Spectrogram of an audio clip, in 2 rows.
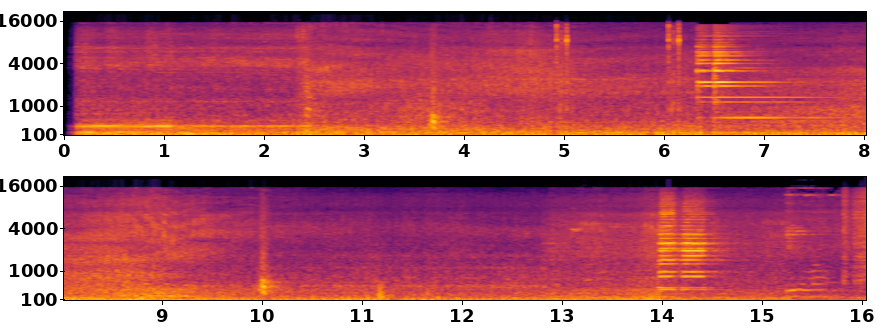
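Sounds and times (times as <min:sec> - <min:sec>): vehicle engine rumble: 0:00.1 - 0:16.0
bell-like ringing tone: 0:06.3 - 0:08.5.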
